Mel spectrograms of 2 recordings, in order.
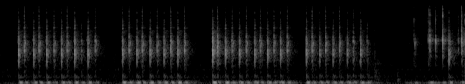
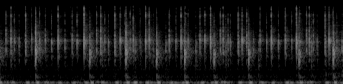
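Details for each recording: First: Keycult No. 3 TKL mechanical keyboard typing: fast, even key clacks with a deep low thud and no spacebar rattle; weird spacebar sound from gasket gone, normal clean sound. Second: Keycult No. 3 TKL keyboard, normal brisk typing about four keys a second with crisp clacks; harder hits give a faint rattle, thought to be the gasket bottoming out, force break suggested as fix.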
